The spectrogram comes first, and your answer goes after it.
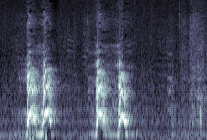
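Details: Dogs Dexter and Mister during a morning wrestling match at a home dog-boarding setting in Valley Village, California, near Universal Studios, with Ecco and Cricket watching; two quick double barks, sharp and mid-pitched, separated by about a second of quiet.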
